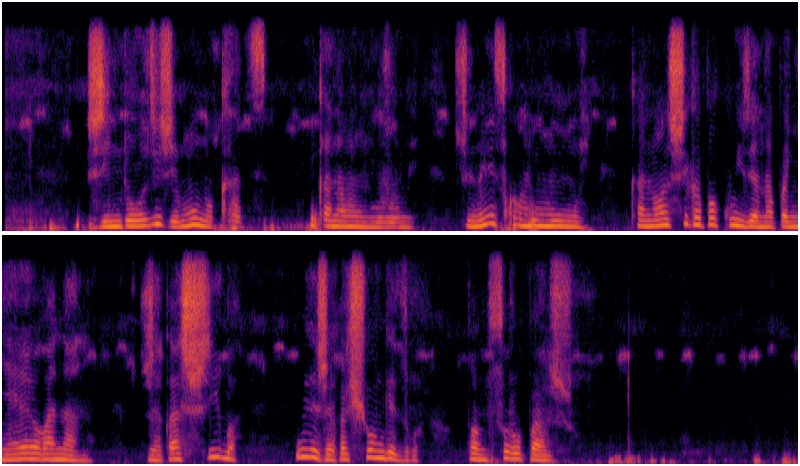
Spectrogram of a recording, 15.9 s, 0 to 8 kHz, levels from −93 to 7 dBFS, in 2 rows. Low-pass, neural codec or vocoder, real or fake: 7.2 kHz; codec, 16 kHz, 4 kbps, FreqCodec, smaller model; fake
